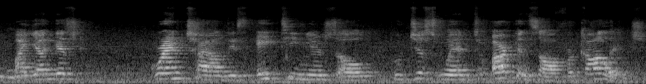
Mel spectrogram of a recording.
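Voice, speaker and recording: A very slow pace and ordinary pitch variation, with noticeable background noise and audible room echo. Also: woman, fairly high pitch for a woman. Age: 70s. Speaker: retired teacher turned financial advisor. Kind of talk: workshop presentation.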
